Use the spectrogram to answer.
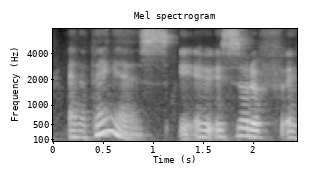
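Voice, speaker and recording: A woman with a Canadian accent at a moderate pace amid noticeable background noise. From Canada, Toronto. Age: 40s. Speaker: podcast guest sharing life story. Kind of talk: casual interview.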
